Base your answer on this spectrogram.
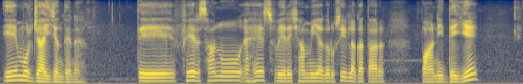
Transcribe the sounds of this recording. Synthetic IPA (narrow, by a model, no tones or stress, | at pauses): eːmʊɾd͡ʒaːiːd͡ʒə̃nd̪eːneː | t̪eːpʰɪɾsaːnũːɛɦẽːsəʋeːɾeːʃaːmiːəɡəɾʊsiːləɡaːt̪aːɾ | paːniːd̪eːiːeː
